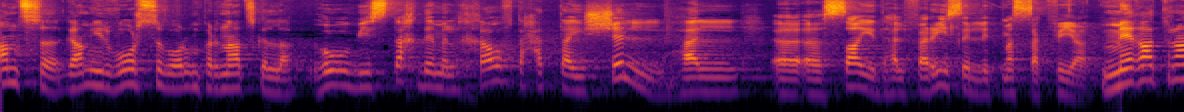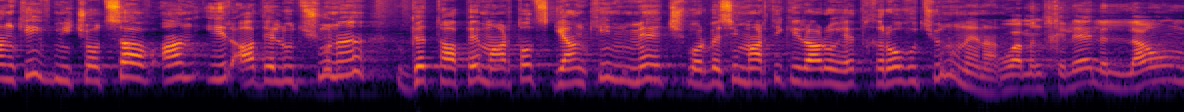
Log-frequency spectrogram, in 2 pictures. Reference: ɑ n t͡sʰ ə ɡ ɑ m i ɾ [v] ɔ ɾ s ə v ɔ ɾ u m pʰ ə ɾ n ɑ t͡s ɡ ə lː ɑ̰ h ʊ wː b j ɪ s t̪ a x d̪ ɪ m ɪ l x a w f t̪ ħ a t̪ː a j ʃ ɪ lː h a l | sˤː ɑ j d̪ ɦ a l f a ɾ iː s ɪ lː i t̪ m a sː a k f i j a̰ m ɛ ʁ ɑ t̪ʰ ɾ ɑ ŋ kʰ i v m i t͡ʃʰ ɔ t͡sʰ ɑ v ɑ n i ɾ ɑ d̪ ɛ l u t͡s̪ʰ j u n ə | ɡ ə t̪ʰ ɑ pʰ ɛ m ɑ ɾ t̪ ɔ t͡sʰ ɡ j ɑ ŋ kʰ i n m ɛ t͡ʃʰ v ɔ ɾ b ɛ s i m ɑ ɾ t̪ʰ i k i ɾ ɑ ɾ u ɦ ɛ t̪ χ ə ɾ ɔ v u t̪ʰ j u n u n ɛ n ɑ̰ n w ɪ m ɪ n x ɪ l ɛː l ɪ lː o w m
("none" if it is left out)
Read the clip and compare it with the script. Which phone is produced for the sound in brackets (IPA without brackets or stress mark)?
v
